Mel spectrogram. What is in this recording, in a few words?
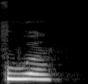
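"Uhr", German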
